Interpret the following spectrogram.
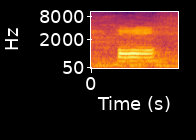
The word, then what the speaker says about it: bò: bò.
